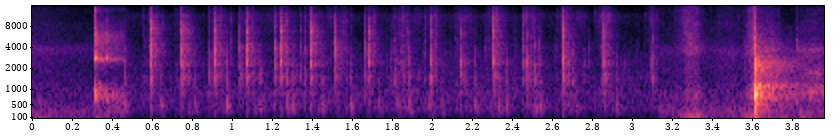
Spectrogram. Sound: knife tapping

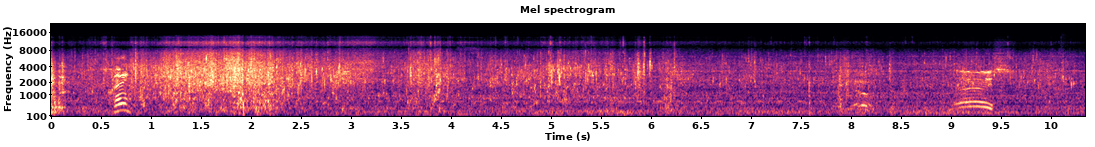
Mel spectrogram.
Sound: fish splashing

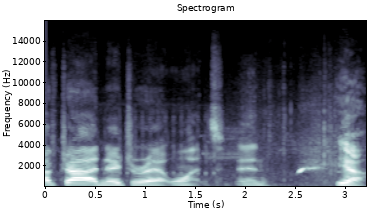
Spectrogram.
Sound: whistles

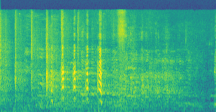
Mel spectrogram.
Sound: audience laughing

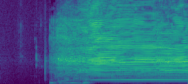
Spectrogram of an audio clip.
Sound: shaver buzzing

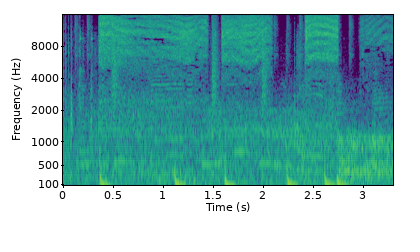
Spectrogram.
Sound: spraying

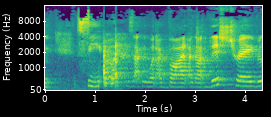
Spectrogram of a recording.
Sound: board clack

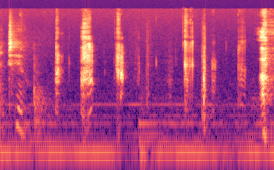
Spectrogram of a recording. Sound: dragon coughs violently

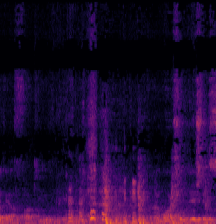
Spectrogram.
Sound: crowd laughter

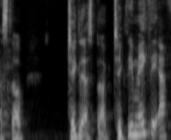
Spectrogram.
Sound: speaking Arabic

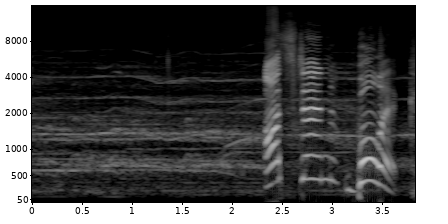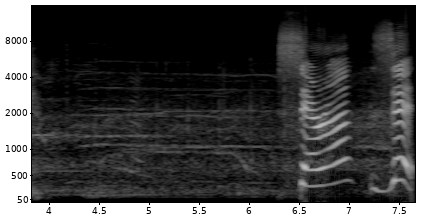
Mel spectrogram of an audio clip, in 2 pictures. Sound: applause

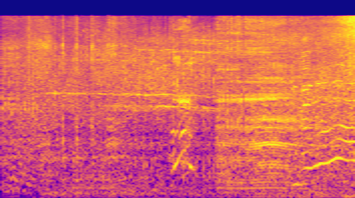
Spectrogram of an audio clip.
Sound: grunting

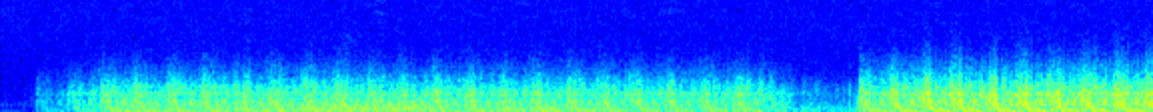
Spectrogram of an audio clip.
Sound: machine gun fire

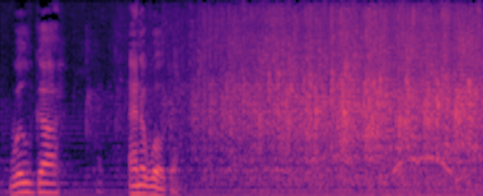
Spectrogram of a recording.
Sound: audience applauds

